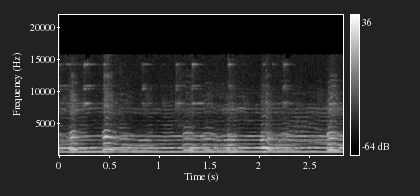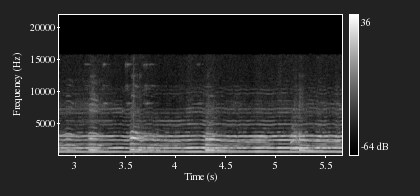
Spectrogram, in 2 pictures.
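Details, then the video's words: Puppies howl in response to singing. Wavering, whining howls rise and fall over about six seconds in short overlapping bursts, each sliding downward, above a steady held tone that runs throughout. "Dogs reaction to markiplier singing with puppies"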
